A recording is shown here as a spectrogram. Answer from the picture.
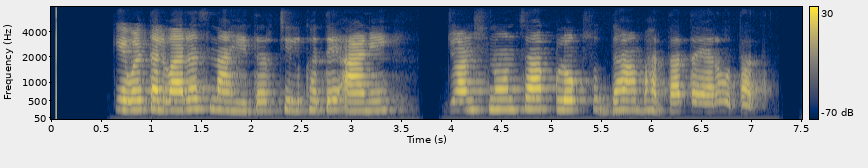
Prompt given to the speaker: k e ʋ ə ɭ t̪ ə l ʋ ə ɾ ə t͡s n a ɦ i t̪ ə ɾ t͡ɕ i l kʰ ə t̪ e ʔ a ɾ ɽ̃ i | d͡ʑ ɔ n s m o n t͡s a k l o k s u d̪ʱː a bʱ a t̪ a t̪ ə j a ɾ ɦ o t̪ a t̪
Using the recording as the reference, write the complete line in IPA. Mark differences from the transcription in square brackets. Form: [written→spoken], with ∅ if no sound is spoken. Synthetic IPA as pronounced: k e ʋ ə ɭ t̪ ə l ʋ [ə→a] ɾ ə t͡s n a ɦ i t̪ ə ɾ t͡ɕ i l kʰ ə t̪ e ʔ a [ɾ→∅] ɽ̃ i | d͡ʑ ɔ n s [m→n] o n t͡s a k l o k s u d̪ʱː a bʱ a t̪ a t̪ ə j a ɾ ɦ o t̪ a t̪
